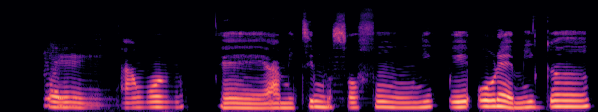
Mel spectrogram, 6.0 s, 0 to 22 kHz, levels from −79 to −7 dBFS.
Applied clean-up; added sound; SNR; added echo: neural mask model DeepFilterNet 3.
